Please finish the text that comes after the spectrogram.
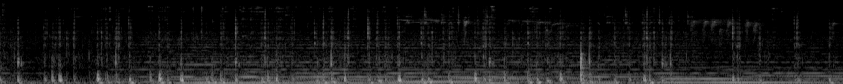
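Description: Steady clip-clop of horse hooves in the video game Kingdom Come: Deliverance, with busy background clatter, continuous throughout, fairly close.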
